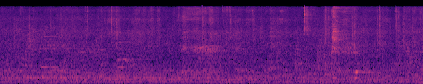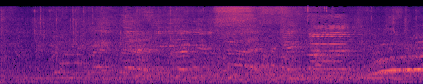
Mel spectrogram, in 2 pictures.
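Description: An audience chatters and murmurs in a large echoing hall.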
